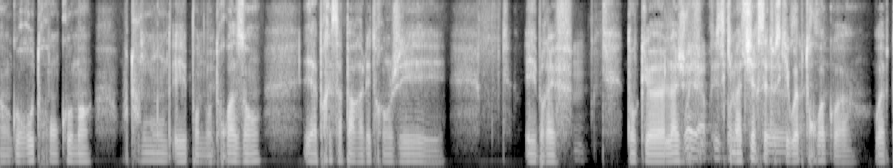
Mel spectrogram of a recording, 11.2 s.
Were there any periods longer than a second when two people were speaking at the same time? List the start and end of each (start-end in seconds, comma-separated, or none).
8.5-10.5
